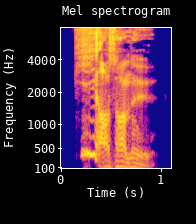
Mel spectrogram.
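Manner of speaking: usual speaking voice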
